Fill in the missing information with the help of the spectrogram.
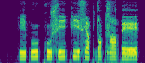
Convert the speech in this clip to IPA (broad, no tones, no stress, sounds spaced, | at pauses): i p uː k u s iː k iː s iː p dˤ u p zˤ æː p eː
